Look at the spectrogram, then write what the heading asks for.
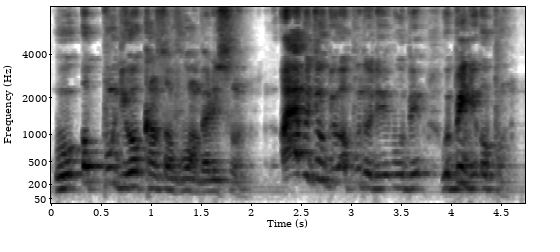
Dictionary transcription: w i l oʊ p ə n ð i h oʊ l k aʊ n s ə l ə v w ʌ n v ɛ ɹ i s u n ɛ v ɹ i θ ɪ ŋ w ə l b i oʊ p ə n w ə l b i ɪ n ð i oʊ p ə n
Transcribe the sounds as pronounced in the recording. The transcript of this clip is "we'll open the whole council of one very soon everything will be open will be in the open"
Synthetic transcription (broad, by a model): w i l oʊ p ə n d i h oʊ l k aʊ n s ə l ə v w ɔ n v ɛ ɹ i s u n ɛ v ɹ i t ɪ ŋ w ə l b i oʊ p ə n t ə w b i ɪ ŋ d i oʊ p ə n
